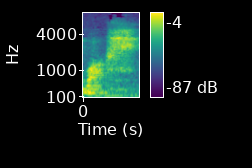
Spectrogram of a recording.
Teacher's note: বয়ের উচ্চারণ ও প্লাস অ, মুখটা খুলে বলতে হয় ওয়া। এখানে কি আছে, বয় আকার আছে উপরের ব্র্যাকেটে, তাই কি দিলাম, ও প্লাস আ, তাহলে উচ্চারণটা কি হবে, ওয়া।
